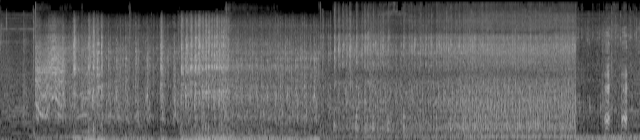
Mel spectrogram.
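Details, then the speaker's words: Piper Saratoga, newly overhauled engine first start after two years sitting: cranks, catches with rough burst of firing, then shuts down after about half a turn instead of idling. "It fired right up. Like literally half a turn and it shut down."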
